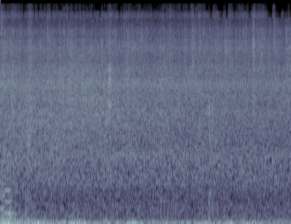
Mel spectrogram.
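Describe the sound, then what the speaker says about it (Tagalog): Steady heavy rain from a typhoon pours down nearby, a dense, constant wash of patter and hiss with faint low rumble underneath. "Sobrang ulan."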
